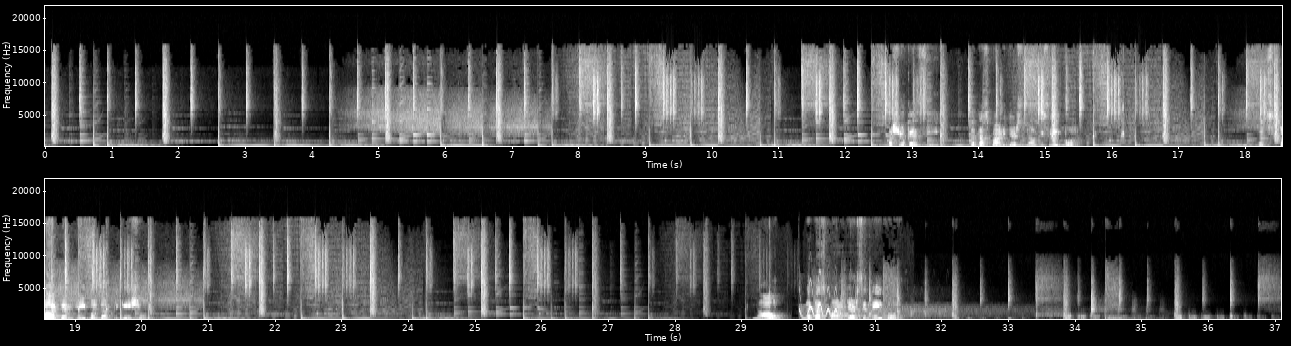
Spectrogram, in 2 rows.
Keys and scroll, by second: 1.8 alt+e, 3.7 alt+a, 5.9 super+r, 10.8 Return, 16.1 Return, 20.3 alt+d, 22.5 alt+a, 24.7 super+r, 26.1 Return, 31.6 Escape, 33.6 alt+c, 35.6 alt+a.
